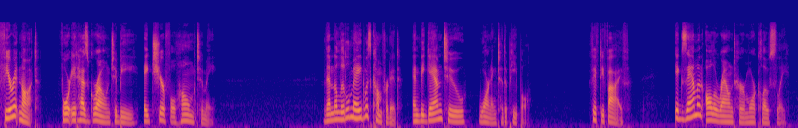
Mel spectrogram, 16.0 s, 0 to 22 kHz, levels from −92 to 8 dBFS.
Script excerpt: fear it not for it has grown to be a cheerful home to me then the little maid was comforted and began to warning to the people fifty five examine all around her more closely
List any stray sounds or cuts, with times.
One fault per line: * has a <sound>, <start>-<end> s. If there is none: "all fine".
all fine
